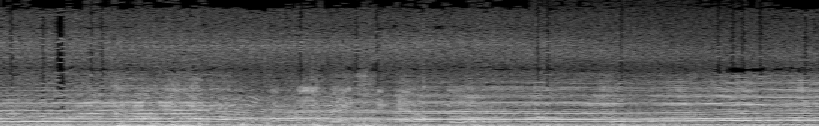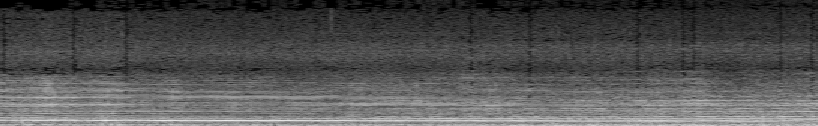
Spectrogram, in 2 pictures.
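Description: Racing outboard hydroplane engines running at high revs, a steady high whine that dips in pitch about a second and a half in and slowly climbs back, over a low rumbling noise.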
